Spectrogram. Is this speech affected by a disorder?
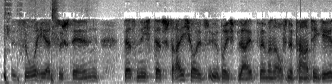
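Yes: Parkinson's disease; aged 80, tremor on holding a glass, Professor Volkmann of Würzburg University involved.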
